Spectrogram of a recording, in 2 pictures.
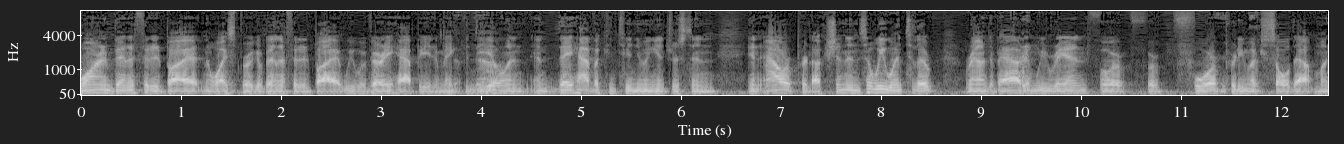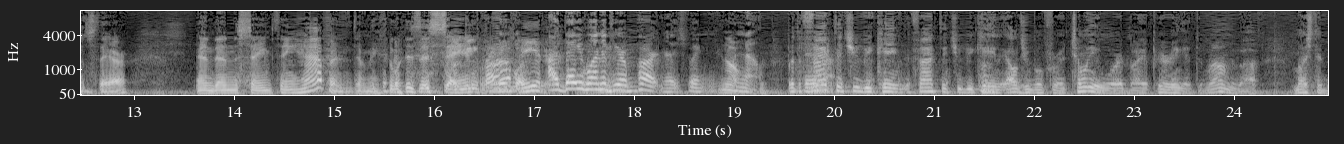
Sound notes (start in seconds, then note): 15.4 laughter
